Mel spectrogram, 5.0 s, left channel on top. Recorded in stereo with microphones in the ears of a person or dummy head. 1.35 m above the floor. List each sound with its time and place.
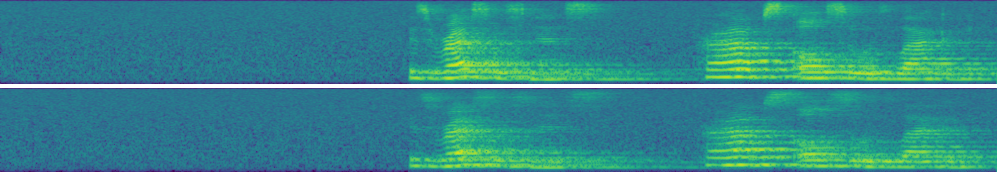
2.0 s a woman speaking: 80° left, 1.5 m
